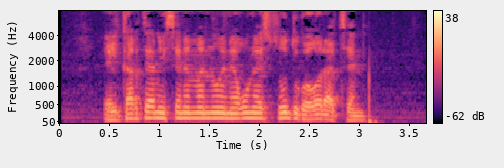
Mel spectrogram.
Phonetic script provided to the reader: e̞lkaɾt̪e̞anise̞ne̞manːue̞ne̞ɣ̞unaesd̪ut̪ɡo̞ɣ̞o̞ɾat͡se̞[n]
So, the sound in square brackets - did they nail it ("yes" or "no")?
yes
